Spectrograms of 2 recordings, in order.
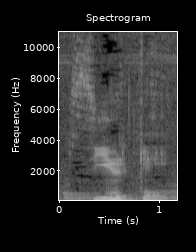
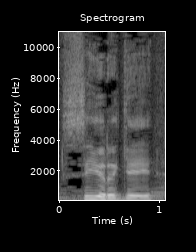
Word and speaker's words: Sergei: How do you pronounce it? Sergei. Sergei, and I am Stefan.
